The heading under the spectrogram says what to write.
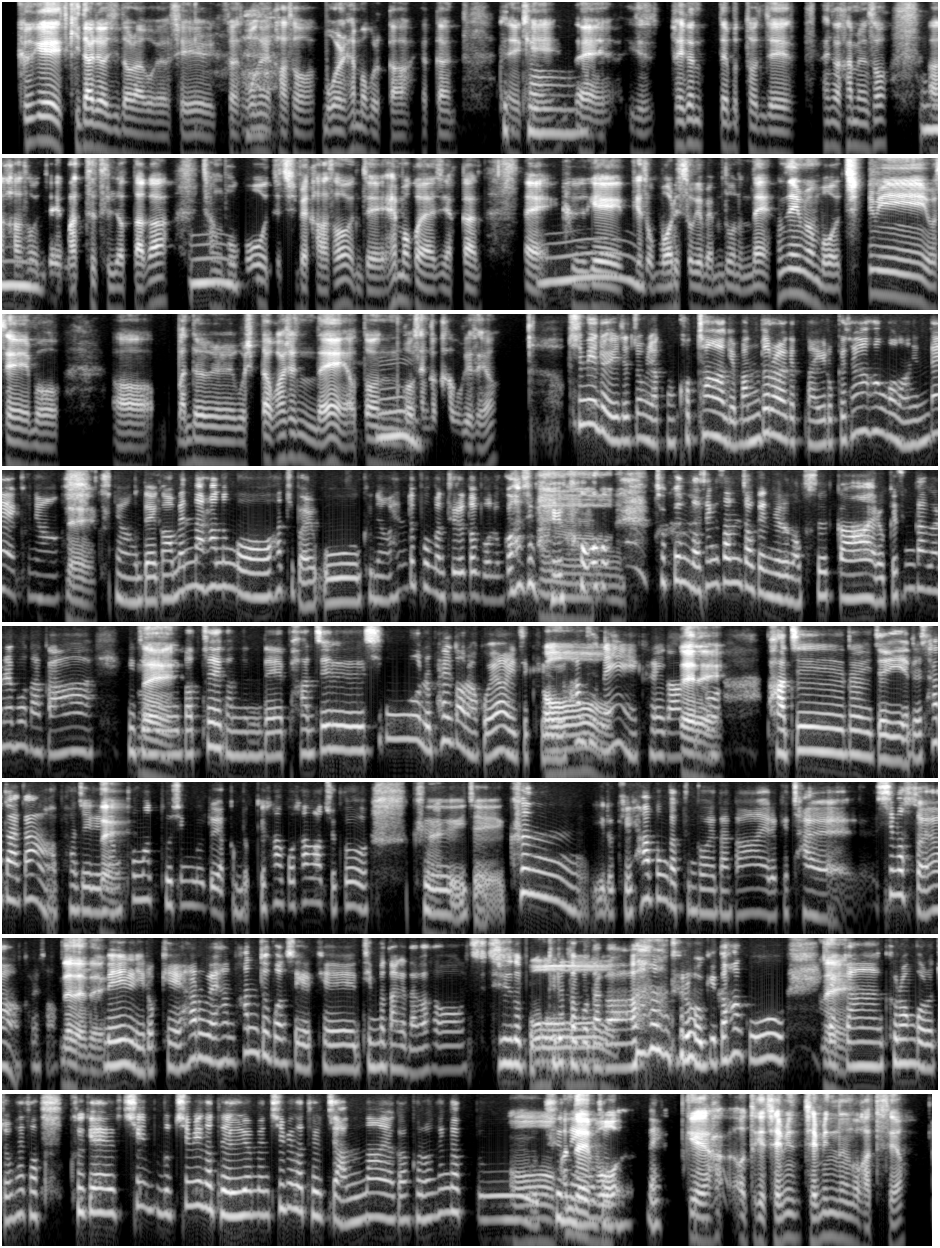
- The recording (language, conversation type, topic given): Korean, unstructured, 요즘 가장 자주 하는 일은 무엇인가요?
- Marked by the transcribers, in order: tapping; other background noise; laughing while speaking: "하지 말고"; laugh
